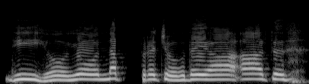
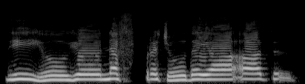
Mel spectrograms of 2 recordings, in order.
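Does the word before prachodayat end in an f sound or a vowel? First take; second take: vowel; f sound. First: The word before prachodayat ends with a vowel. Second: The word before prachodayat ends with an f sound. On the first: The speaker calls it wrong. "since people don't know this, they say" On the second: The speaker calls it right. "converts that into a, an F sound"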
